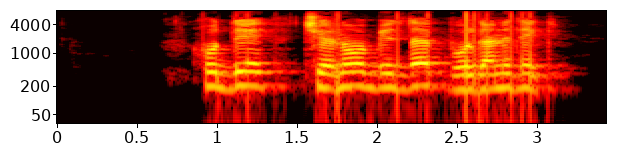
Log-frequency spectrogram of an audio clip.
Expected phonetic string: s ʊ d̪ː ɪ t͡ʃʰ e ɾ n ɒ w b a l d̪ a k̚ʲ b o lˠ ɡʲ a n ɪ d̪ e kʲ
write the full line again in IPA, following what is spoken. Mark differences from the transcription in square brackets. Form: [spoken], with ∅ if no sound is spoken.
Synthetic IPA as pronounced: [χ] ʊ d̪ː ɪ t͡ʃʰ e ɾ n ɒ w b [e] l d̪ a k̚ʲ b o lˠ ɡʲ a n ɪ d̪ e kʲ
